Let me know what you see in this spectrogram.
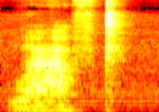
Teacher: that ed there doesn't make the d sound, it makes a t sound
